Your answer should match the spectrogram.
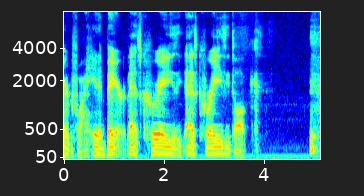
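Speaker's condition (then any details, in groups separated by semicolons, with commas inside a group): No condition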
